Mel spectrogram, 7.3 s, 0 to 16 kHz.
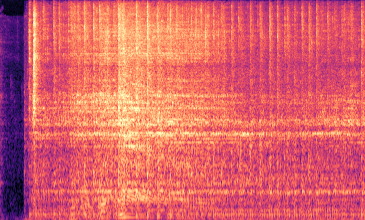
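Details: Kawasaki KE175 vintage two-stroke motorcycle pulled out of storage and made street-ready, transmission case oil checked: crisp two-stroke crackle picks up and settles into a steady even run, no knocks or rattles; healthy engine.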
